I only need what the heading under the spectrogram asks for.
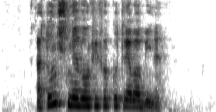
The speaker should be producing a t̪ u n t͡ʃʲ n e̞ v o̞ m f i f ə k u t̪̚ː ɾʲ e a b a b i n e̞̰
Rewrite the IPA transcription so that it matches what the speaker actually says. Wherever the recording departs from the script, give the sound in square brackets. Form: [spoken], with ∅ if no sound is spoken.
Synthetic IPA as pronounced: a t̪ u n t͡ʃʲ n e̞ v o̞ m f i f ə k u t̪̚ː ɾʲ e a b a b i n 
